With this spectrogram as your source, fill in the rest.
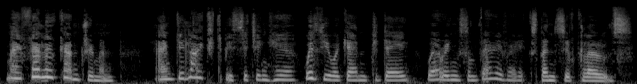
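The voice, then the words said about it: Imitates another person's voice. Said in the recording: “It's uncanny, isn't it? ... it's almost as if she walked into the room ... perhaps I can't add the Queen to my repertoire of impersonations.”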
